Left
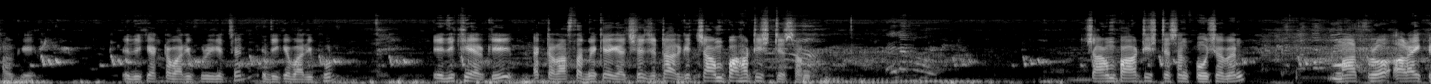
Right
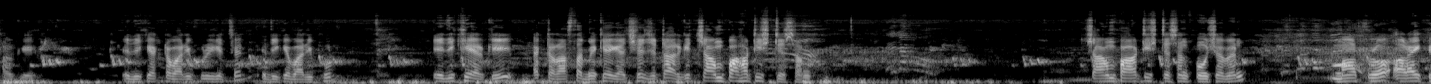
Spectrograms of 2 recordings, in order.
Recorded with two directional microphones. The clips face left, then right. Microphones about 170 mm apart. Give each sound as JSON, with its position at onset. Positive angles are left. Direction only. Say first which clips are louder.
{"t": 0.0, "sound": "speech", "louder": "even", "side_deg": -5}
{"t": 10.8, "sound": "speech", "louder": "even", "side_deg": -5}
{"t": 12.8, "sound": "a sound", "louder": "right 2 dB", "side_deg": -55}
{"t": 13.7, "sound": "speech", "louder": "right 2 dB", "side_deg": -35}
